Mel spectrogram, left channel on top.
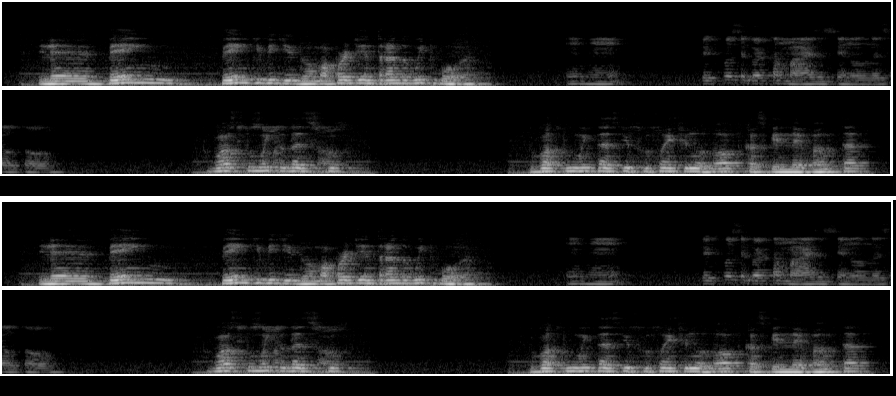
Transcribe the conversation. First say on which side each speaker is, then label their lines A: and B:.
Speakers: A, on the left (about 35°); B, on the left (about 75°).
A: Ele é bem, bem dividido, é uma porta de entrada muito boa.
B: Uhum. E o que é que você gosta mais assim no, nesse autor? O
A: Gosto
B: que é que chama
A: muito
B: atenção?
A: da discussão Eu gosto muito das discussões filosóficas que ele levanta,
